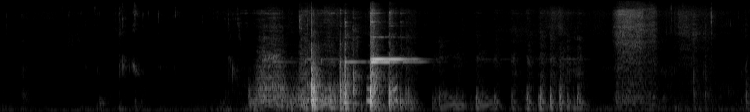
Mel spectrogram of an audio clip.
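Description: Close-miked eating sounds of Korean fish cake: wet chewing and smacking, with chopsticks or skewers clinking against a glass bowl, one clink ringing briefly. They start after a couple of seconds of quiet and are loudest around three to four seconds in, then go on as a quicker run of small chewing smacks.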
